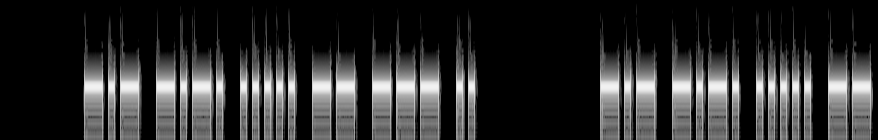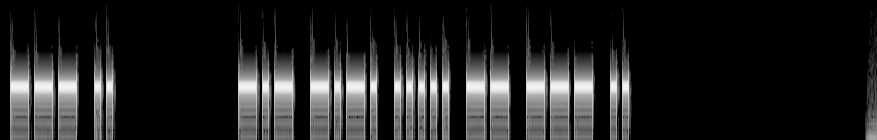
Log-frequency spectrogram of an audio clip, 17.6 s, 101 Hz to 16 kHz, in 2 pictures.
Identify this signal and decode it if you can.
Morse code, heard as a keyed tone, about 21 wpm, 700 Hz. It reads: KC5MOI KC5MOI KC5MOI
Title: USA Call Signs - 6 Characters - Repeated 3x - 20wpm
